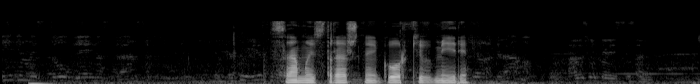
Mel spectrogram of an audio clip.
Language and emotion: Russian, neutral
